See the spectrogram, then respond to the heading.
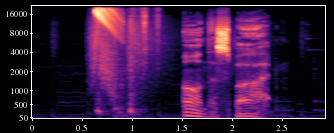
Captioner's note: screen whooshing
